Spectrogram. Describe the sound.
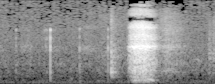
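A voice imitates a water drip, made by hitting the head while blowing air out of the mouth: a few faint, evenly spaced taps, then one louder breathy burst with a brief pitched ring that quickly fades. No talking.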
